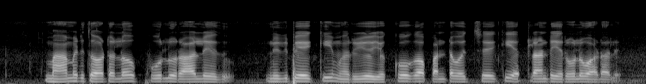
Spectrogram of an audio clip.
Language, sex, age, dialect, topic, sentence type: Telugu, male, 18-24, Southern, agriculture, question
